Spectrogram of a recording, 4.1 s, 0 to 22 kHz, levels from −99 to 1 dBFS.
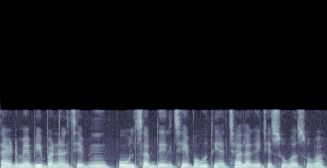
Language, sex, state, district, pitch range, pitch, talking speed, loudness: Maithili, female, Bihar, Purnia, 210-215 Hz, 210 Hz, 220 wpm, -15 LUFS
